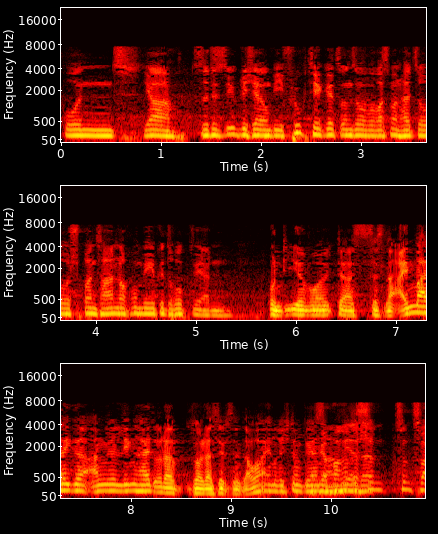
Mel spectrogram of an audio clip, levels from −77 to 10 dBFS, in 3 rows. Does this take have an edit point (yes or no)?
yes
